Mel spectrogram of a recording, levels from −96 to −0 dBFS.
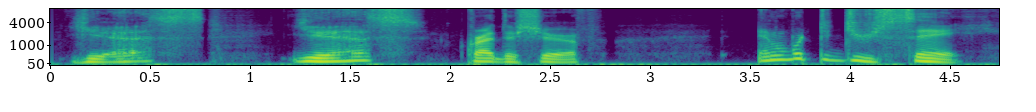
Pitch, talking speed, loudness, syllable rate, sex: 135 Hz, 125 wpm, -19 LUFS, 3.5 syllables/s, male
